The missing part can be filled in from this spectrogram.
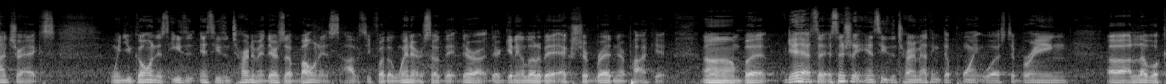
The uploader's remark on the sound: LIVE from Redsfest. 1410 WING AM ESPN Radio in Dayton.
